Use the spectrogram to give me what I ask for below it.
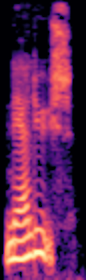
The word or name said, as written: nærlys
